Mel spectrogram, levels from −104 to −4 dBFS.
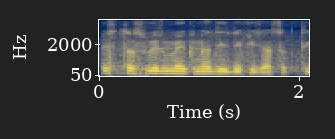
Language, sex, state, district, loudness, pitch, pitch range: Hindi, male, Arunachal Pradesh, Lower Dibang Valley, -14 LUFS, 130 Hz, 115-140 Hz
